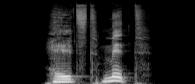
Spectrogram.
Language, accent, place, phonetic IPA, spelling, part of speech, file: German, Germany, Berlin, [ˌhɛlt͡st ˈmɪt], hältst mit, verb, De-hältst mit.ogg
- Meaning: second-person singular present of mithalten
